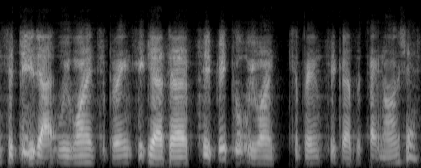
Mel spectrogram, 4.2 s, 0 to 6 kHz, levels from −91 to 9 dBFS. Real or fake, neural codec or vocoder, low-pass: fake; codec, 24 kHz, 1 kbps, SNAC; 5.4 kHz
